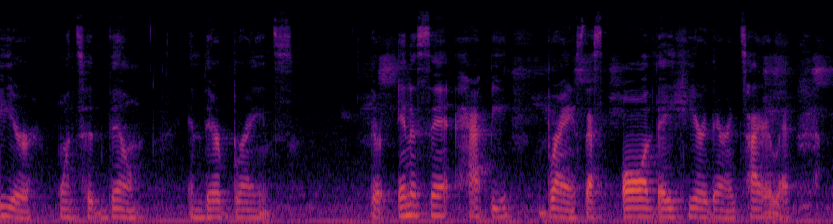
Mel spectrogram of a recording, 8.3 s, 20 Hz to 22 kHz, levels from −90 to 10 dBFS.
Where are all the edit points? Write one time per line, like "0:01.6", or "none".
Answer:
none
